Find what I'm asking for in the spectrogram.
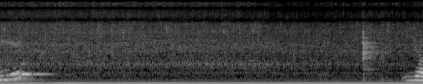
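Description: Curry paste and water cooking in a pan for fish masala give a steady soft sizzle and bubbling throughout, with brief louder clatters near the start and end.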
